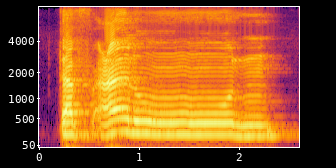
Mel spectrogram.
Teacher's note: عین کو حلق سے نکال کر کے پڑھیں گے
